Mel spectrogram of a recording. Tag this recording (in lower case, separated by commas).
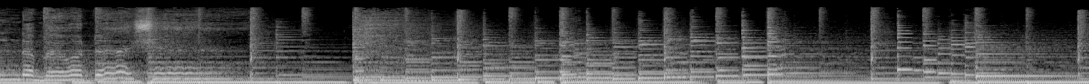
independent music, music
